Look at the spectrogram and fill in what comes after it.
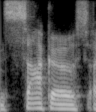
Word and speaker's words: Tsakos: So we got Scorpio Tankers, STNG, and Zacos. I believe the T is silent.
